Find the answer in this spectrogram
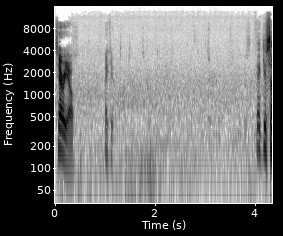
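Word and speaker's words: Theriault: out in this regard my last name is spelled t-h-e-r-i-a-u-l-t pronounced Terio thank you thank you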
